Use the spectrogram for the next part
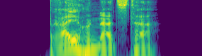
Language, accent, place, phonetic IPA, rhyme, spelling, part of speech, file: German, Germany, Berlin, [ˈdʁaɪ̯ˌhʊndɐt͡stɐ], -aɪ̯hʊndɐt͡stɐ, dreihundertster, adjective, De-dreihundertster.ogg
- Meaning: inflection of dreihundertste: 1. strong/mixed nominative masculine singular 2. strong genitive/dative feminine singular 3. strong genitive plural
